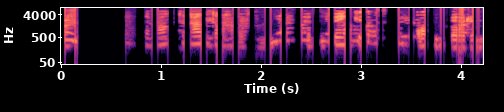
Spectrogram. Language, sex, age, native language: Icelandic, female, 18-19, Filipino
